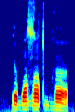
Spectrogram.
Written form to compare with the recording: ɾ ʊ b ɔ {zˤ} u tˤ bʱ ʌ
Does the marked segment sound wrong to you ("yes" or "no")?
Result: no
